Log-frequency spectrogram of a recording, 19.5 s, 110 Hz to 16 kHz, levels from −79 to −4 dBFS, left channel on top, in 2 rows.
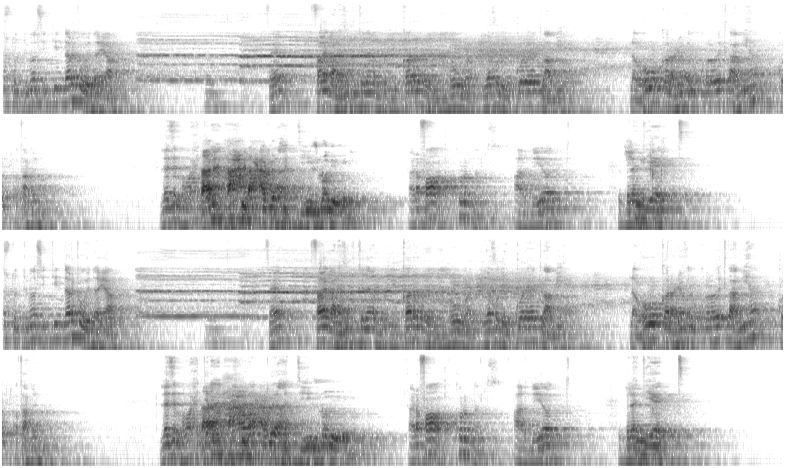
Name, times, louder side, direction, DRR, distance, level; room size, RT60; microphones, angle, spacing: voice 1, 0.0-1.5 3.0-7.1 7.8-10.3 11.7-13.7 14.8-15.8 16.2-16.7 17.5-18.0, right 2 dB, 30° right, 3 dB, 0.6 m, -32 dB
sound 1, 1.7-9.6 12.5-12.7, equal, 85° right, 1.0 m, -38 dB
voice 2, 12.2-13.2 13.6-14.1 17.5-17.8, left 4 dB, 50° left, 6 dB, 0.4 m, -25 dB
5.3 x 4.2 x 4.4 m, 1.4 s
head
